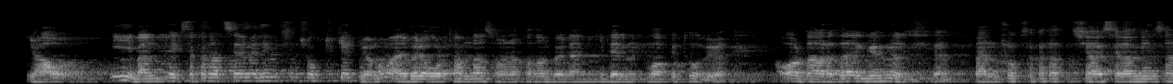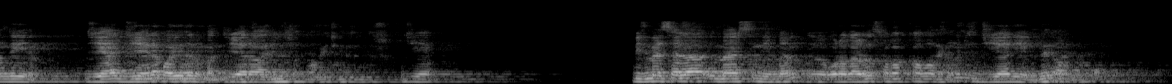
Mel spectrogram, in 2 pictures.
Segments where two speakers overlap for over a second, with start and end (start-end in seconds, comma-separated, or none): 13.0-14.5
